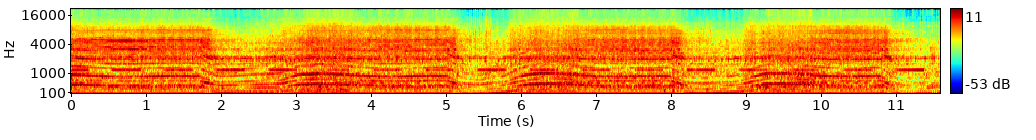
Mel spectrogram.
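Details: Kubota 520 hydrostatic wheel loader after the forward and reverse relief valves were swapped: the engine rises and falls in repeated pulls under a steady reverse beeper. Drive loads evenly and is responsive, and forward now hits relief with wheels stopping.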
